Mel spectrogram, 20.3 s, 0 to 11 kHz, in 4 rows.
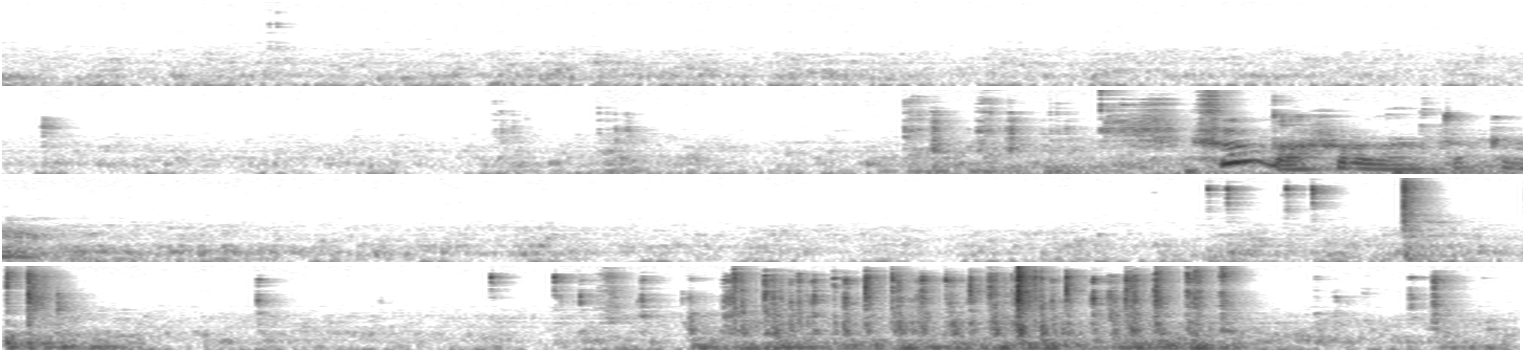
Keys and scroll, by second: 17.1-19.3 typing.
